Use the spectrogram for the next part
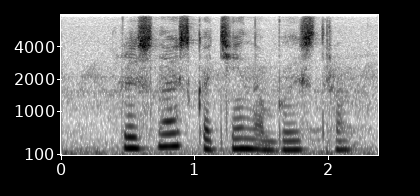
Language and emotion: Russian, sad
